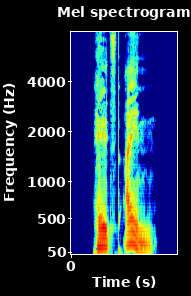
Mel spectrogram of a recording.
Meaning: second-person singular present of einhalten
- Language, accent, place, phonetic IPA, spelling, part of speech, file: German, Germany, Berlin, [ˌhɛlt͡st ˈaɪ̯n], hältst ein, verb, De-hältst ein.ogg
